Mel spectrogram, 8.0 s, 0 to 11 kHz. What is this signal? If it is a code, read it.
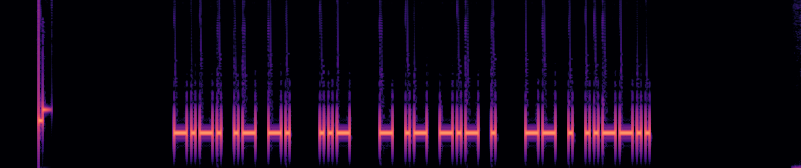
Morse code, heard as a keyed tone, about 28 wpm, 700 Hz. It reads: CAN U TAKE ME?
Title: Sentences from Top 200 Words and Abbreviations 28wpm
